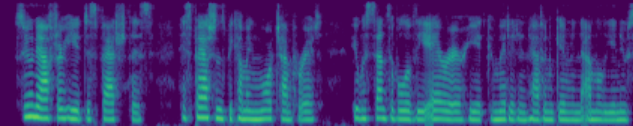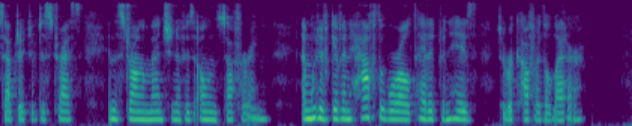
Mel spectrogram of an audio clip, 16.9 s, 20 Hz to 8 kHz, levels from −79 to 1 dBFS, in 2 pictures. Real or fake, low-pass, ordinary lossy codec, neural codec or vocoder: fake; 7.2 kHz; MP3, 64 kbps; codec, 16 kHz, 4 kbps, FunCodec, trained on Chinese and English, 50 frames a second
